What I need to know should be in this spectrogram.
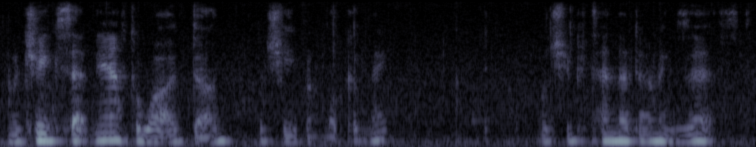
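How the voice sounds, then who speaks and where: A young man reading the lines of a guilt-ridden sixteen-year-old boy in a quiet, halting, despairing way, with game music behind. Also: medium pitch, fairly even intonation, a little hiss or hum, close to an everyday voice, rough recording. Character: troubled teenage boy full of guilt.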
